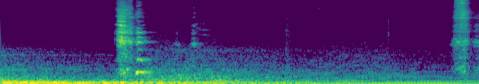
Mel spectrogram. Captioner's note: ominous thump; Rose whimpering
